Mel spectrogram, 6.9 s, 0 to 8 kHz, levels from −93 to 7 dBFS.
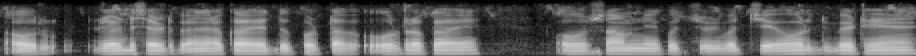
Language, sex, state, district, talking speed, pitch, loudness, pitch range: Hindi, male, Rajasthan, Bikaner, 155 wpm, 105 Hz, -18 LUFS, 100-110 Hz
